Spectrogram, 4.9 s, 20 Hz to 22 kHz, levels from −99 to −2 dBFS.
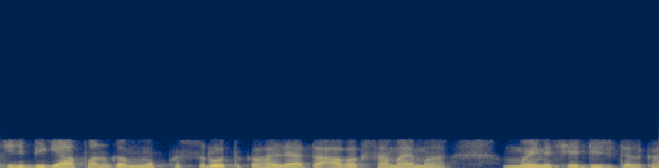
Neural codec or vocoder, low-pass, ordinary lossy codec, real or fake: codec, 24 kHz, 1.2 kbps, DualCodec; 3.6 kHz; Opus, 16 kbps; fake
